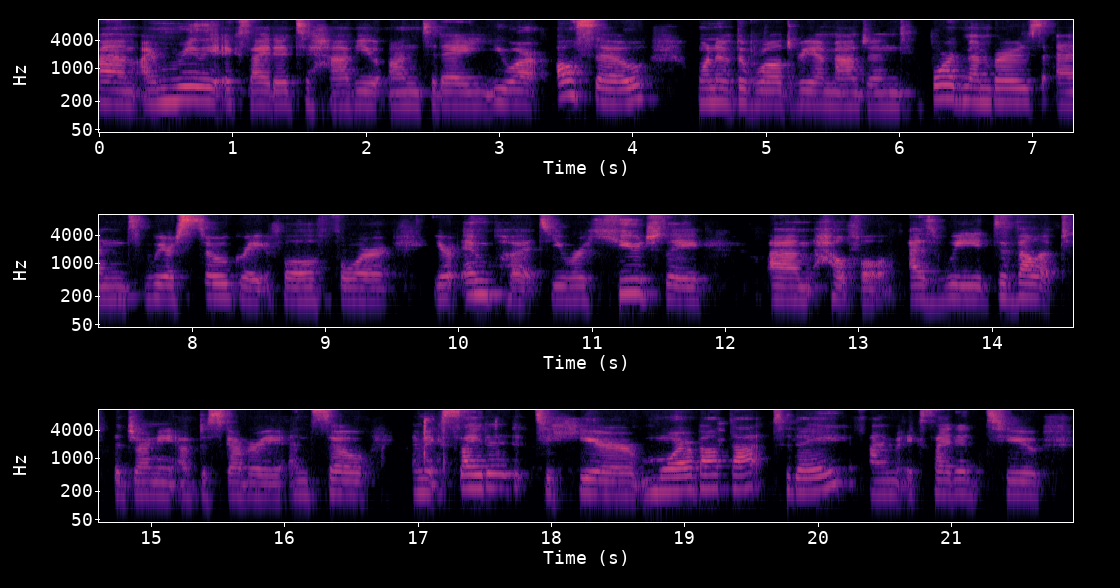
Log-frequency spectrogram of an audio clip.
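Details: Adult woman speaking; normal voice.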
